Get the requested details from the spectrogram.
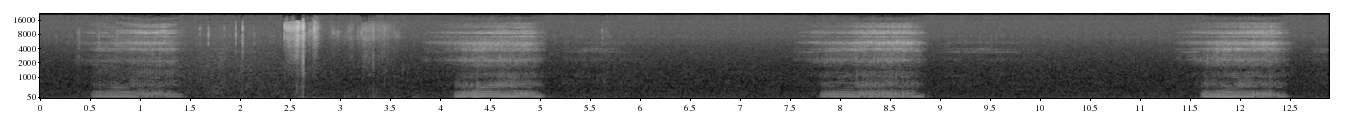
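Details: Person snoring loudly enough to keep others awake: deep, rattling snores about every four seconds (roughly 16 a minute) with quiet pauses between.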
